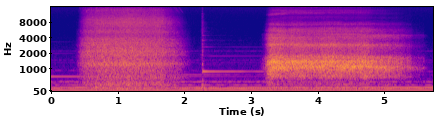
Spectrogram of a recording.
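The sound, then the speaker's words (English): A slow, deep 'dragon breath' inhale followed after a short pause by a long, forceful exhale, both breathy, with no talking. “As you imagine your whole body lightly floating in the water, let's take one more deep dragon breath, in and out.”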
